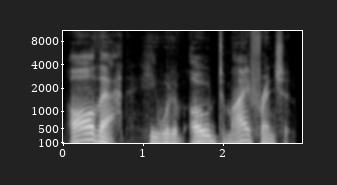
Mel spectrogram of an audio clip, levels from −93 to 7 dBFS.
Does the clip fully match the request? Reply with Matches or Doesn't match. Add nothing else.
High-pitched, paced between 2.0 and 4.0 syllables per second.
Doesn't match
